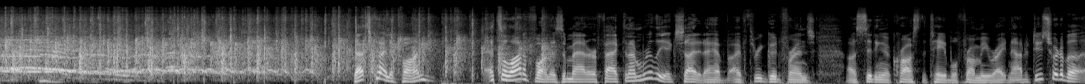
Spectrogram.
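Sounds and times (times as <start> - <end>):
live studio audience applause: 0.0 - 5.7
speech: 3.6 - 10.8.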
